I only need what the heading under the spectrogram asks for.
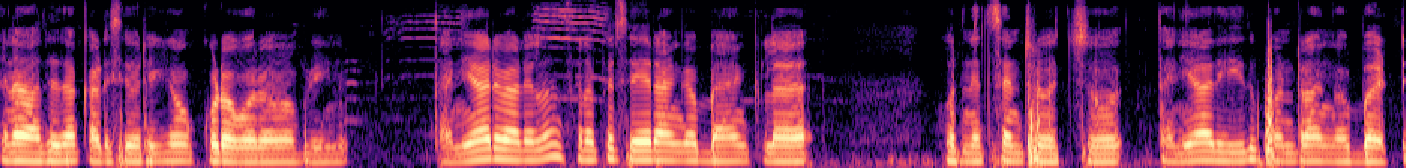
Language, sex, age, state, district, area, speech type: Tamil, male, 18-30, Tamil Nadu, Kallakurichi, rural, spontaneous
